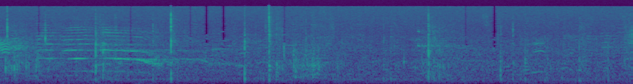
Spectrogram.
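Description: Tennis balls being struck with rackets on a clay court: several sharp knocks at irregular intervals, strongest in the first three seconds and again a little after four seconds in, over people talking in the background.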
